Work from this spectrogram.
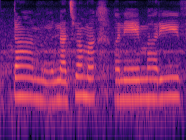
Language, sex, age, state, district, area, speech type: Gujarati, female, 18-30, Gujarat, Valsad, rural, spontaneous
